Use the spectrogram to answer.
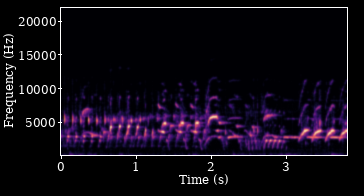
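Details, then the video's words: Adult Timbrado canary demonstrating song for young canaries, 2021: rapid strings of sharp repeated chirps, then swooping slurred notes and a quick descending rattle, all high-pitched and continuous. "TIMBRADO KANARIEN (gesang)"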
